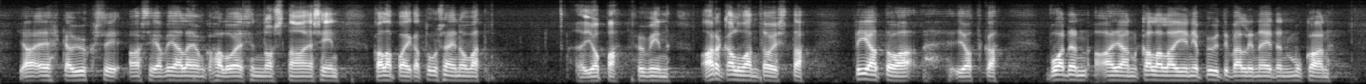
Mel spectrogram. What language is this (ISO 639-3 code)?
fin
